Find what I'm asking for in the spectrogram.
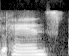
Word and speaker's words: Cairns: We say Cairns.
